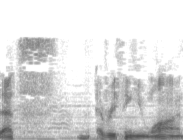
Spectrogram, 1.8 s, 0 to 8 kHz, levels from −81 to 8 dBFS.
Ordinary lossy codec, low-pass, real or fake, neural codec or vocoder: MP3, 24 kbps; 7.2 kHz; real; none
